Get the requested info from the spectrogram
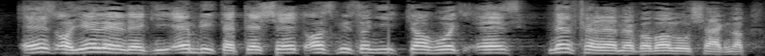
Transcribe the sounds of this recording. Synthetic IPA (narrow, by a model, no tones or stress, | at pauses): ɛzɒjɛlɛnlɛɡiɛmliːt̪ɛt̪ːɛʃɛt̪ɒzd̪bizo̞ɲiːcːɒɦoɟɛz | nɛɱfɛlɛlmɛɡɒvɒloːʃaːɡn̪ɒk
